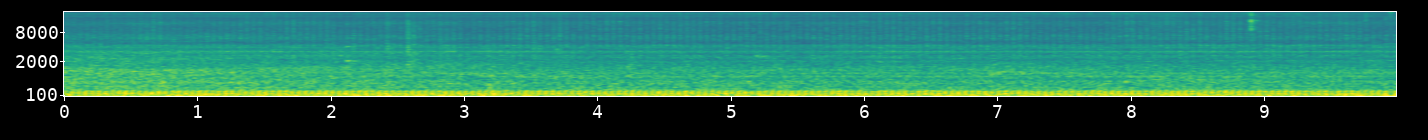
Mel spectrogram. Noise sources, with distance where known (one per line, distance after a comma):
engine of unclear size, far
